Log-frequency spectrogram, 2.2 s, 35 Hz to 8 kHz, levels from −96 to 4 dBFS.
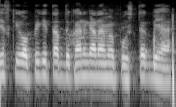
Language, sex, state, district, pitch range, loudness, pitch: Hindi, male, Jharkhand, Garhwa, 150-170 Hz, -17 LUFS, 160 Hz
